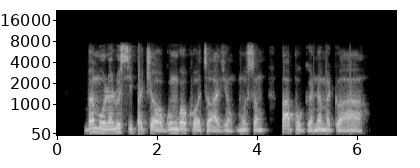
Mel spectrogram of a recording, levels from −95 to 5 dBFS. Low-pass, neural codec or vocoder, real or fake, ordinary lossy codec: 7.2 kHz; none; real; Opus, 24 kbps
